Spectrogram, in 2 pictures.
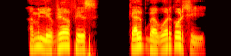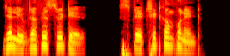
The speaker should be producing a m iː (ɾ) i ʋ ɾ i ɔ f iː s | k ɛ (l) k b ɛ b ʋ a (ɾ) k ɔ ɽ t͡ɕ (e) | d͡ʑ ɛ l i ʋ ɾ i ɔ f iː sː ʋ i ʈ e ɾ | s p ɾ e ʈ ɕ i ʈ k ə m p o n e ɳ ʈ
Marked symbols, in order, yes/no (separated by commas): no, yes, yes, no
